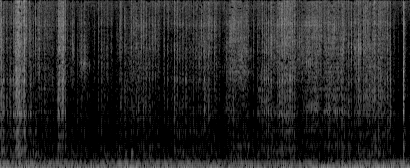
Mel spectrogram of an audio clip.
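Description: Long acrylic nails scratch across the resin drills of a flat diamond painting on a canvas board, making a continuous, irregular scratchy rustle with brief bright bursts. A steady low hum sits underneath throughout.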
